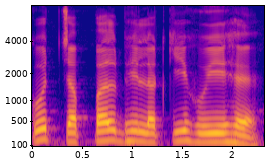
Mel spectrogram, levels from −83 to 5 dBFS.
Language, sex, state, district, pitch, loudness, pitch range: Hindi, male, Arunachal Pradesh, Longding, 145 Hz, -14 LUFS, 140-160 Hz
